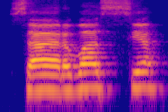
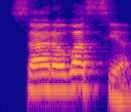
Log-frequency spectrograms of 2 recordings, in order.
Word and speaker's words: सर्वस्य: देह नित्यमध्ययन देह नित्यमवध्ययन अगला पद है देहे देहे सर्वस्य सर्वस्य सर्व और जो स है इस पर हमको आघात देना है।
